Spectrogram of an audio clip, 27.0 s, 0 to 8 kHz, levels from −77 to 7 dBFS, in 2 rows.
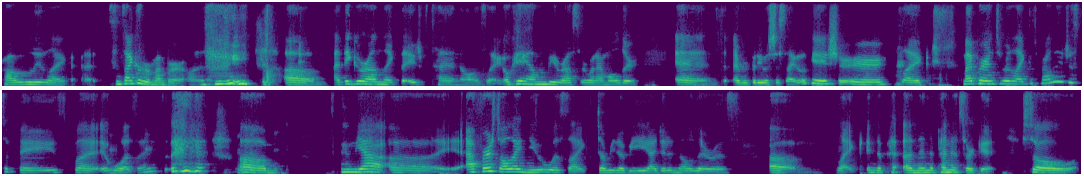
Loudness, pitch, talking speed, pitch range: -21 LUFS, 205 Hz, 160 wpm, 185-255 Hz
